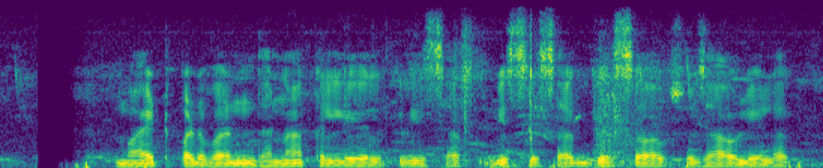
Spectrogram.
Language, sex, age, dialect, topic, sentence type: Maithili, male, 18-24, Southern/Standard, agriculture, statement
